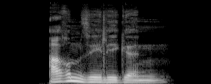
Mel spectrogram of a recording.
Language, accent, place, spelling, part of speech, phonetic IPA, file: German, Germany, Berlin, armseligen, adjective, [ˈaʁmˌzeːlɪɡn̩], De-armseligen.ogg
- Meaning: inflection of armselig: 1. strong genitive masculine/neuter singular 2. weak/mixed genitive/dative all-gender singular 3. strong/weak/mixed accusative masculine singular 4. strong dative plural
